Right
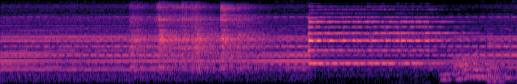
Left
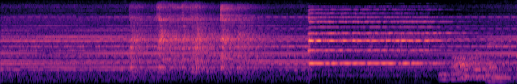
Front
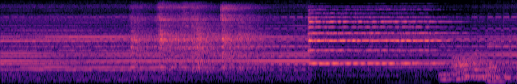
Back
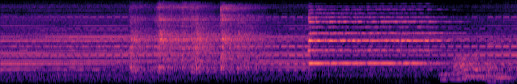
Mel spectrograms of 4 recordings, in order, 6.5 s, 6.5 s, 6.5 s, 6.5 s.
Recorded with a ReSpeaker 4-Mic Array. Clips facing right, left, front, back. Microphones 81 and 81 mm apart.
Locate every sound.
1.6 s cutlery clinking: 160° left, 2.5 m
3.8 s a violin: 150° left, 0.8 m
5.5 s a man speaking: 55° left, 2.5 m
